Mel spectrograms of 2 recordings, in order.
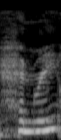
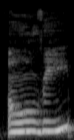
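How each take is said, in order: First: The name starts with a pronounced H sound. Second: The name starts with a silent H. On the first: The speaker calls it wrong. "instead of saying Henry" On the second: The speaker calls it right. "because it's French and the H is silent"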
